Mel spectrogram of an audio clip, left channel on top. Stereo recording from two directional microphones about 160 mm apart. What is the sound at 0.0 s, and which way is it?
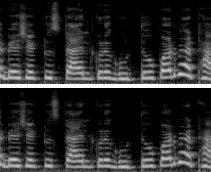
A woman's voice, 30° left (ahead or behind).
